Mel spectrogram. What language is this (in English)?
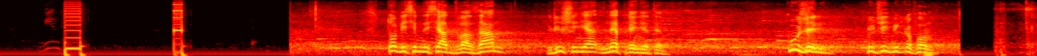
Ukrainian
